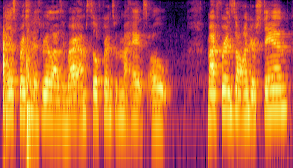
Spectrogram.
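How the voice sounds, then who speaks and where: A woman giving a casual tarot reading, hoarse and close to losing her voice, rambling in slang and acting out little quoted exchanges. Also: fairly low pitch, fairly even intonation, a little fast, very noisy. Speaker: tarot reader. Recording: echoey, dull lo-fi room recording.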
